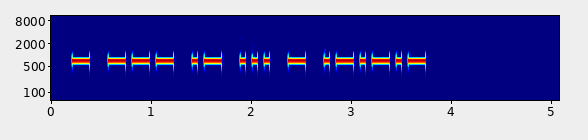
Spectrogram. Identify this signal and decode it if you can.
Morse code, heard as a keyed tone, about 21 wpm, 700 Hz. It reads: TOAST.
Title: Easy Sentences with Hints - 20wpm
